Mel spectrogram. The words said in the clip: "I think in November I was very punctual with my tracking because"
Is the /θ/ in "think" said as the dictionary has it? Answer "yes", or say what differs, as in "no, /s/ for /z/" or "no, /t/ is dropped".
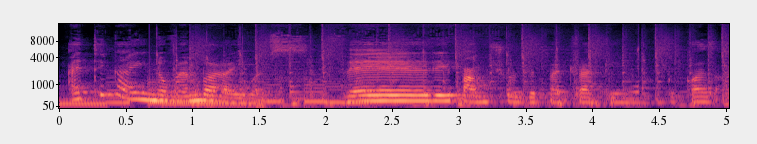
no, /t/ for /θ/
